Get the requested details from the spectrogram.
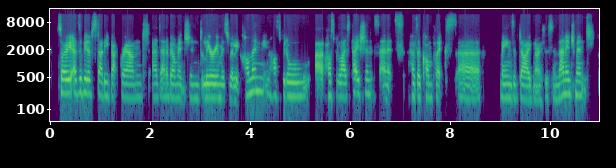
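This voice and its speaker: With an Australian accent, a woman speaks at a fairly quick pace with ordinary pitch variation, against a quiet background and a dry sound with no echo. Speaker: geriatric medicine fellow. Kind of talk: academic presentation; journal club presentation. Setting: video call. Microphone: video call.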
